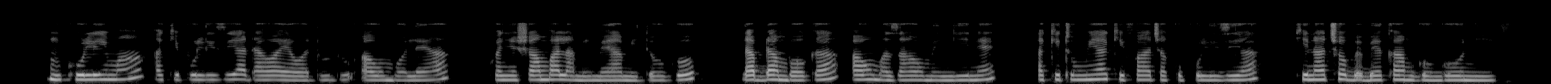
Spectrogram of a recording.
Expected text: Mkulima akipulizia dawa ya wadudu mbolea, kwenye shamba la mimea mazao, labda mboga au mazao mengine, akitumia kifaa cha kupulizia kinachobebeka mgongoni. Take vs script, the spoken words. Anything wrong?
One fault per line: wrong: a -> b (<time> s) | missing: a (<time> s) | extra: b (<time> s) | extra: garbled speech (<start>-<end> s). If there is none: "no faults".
extra: au (3.6 s)
wrong: mazao -> midogo (6.2 s)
